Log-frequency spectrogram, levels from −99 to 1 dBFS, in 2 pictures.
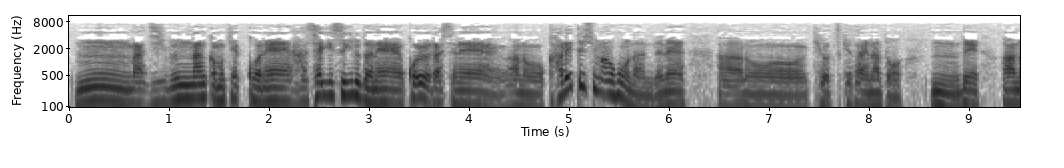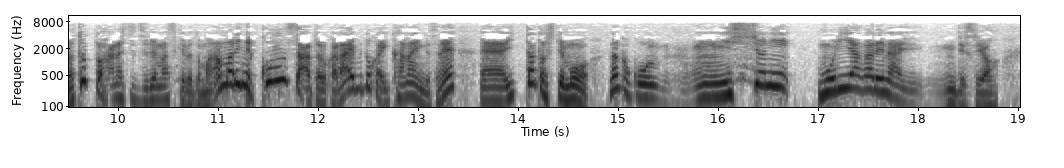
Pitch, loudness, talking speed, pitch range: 130 Hz, -18 LUFS, 390 characters per minute, 110-175 Hz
